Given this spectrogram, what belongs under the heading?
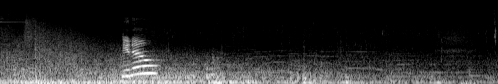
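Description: Thunderstorm in the video game Spiritfarer: steady rain hiss with a rumbling thunder swell, while a voice speaks briefly over a gliding musical tone.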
